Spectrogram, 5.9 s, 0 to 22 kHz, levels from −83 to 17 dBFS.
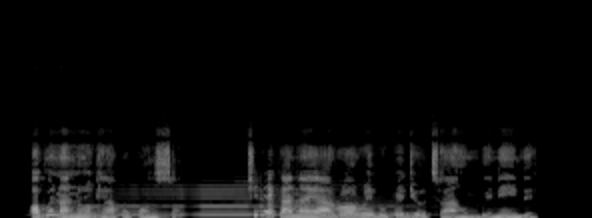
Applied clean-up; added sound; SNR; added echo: neural mask model RNNoise.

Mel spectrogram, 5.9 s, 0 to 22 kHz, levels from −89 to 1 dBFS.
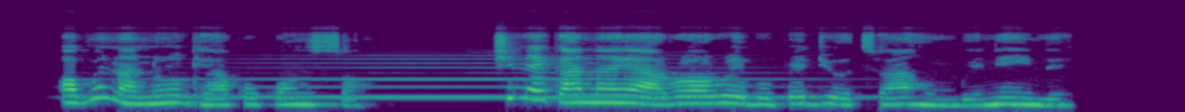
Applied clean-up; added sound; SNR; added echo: none; Wind instrument, woodwind instrument; 14 dB; none.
